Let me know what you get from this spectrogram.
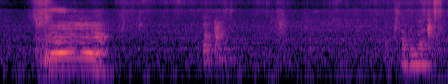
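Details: Pure Holstein Friesian cow in Bogura, Bangladesh, in heat and being inseminated on her second heat: one deep two-part moo early on, then quieter lowing near the end, with people talking nearby.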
